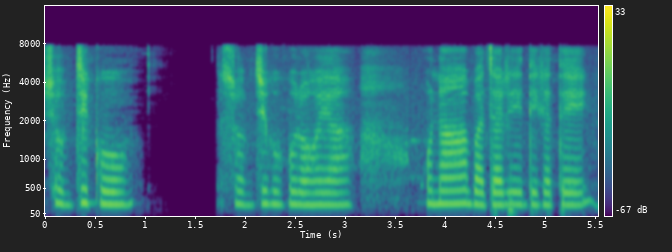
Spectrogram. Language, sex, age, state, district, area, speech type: Santali, female, 30-45, West Bengal, Paschim Bardhaman, rural, spontaneous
